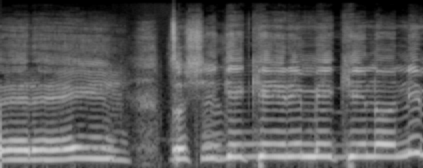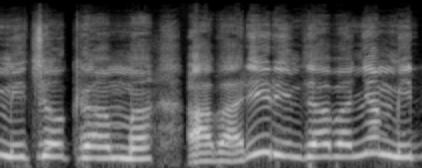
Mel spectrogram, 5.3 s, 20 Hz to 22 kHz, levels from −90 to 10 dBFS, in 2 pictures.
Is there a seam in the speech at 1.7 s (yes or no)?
no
